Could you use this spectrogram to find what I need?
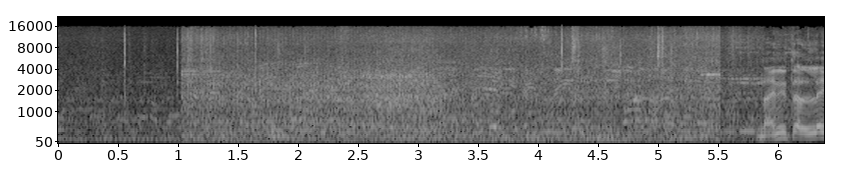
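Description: Crowd chatter and street noise murmur outdoors.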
